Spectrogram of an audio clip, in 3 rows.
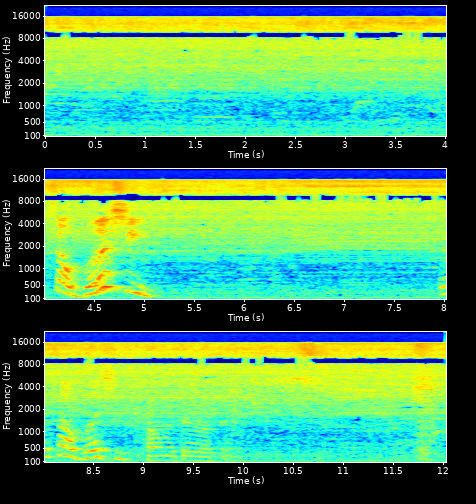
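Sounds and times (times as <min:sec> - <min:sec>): electric hair clippers buzzing: 0:00.0 - 0:12.0.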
